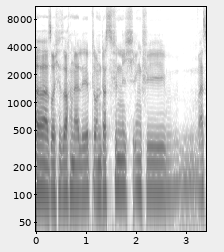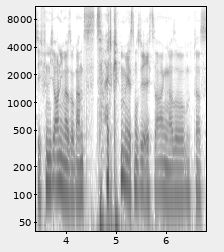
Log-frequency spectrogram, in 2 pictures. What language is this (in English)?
German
